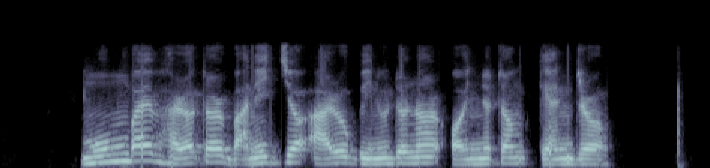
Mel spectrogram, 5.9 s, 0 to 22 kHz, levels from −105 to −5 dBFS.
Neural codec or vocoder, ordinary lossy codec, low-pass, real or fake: none; Opus, 32 kbps; 7.2 kHz; real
